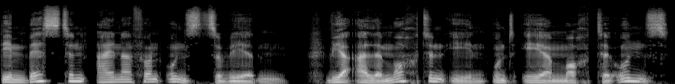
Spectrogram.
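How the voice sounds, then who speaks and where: A man's voice: low-pitched, sing-song, slow pace, darkish tone, no echo, clean studio sound, exaggerated voice. A man voicing a mocking, menacing villain who sneers and hisses, in an audiobook reading. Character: mocking sinister man, cold cult leader.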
